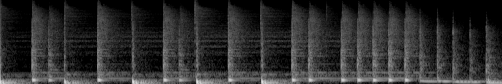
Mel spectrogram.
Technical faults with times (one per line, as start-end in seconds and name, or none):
none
